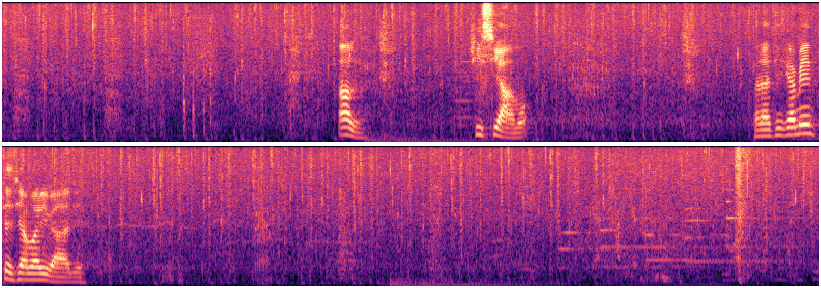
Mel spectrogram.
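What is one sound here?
Horse hooves thud on a dirt path.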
